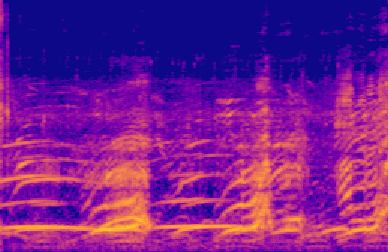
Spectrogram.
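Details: Spotted hyenas in the Masai Mara, Kenya, in June, mobbing a lone male lion beside safari jeeps; long sustained tonal calls that swoop upward at their ends repeat about every one and a half seconds, with overlapping voices.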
